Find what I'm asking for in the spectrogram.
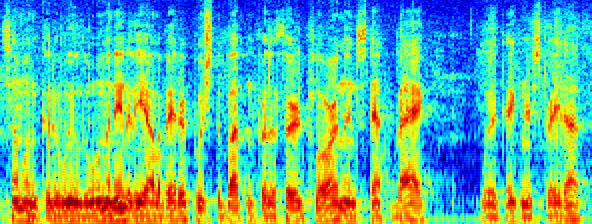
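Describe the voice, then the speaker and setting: An actor playing a matter-of-fact hospital doctor in a 1950s American radio drama, speaking in clipped phrases. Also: male voice, low voice, fairly even intonation, fast talker, close to an everyday voice. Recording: dull old radio recording.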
